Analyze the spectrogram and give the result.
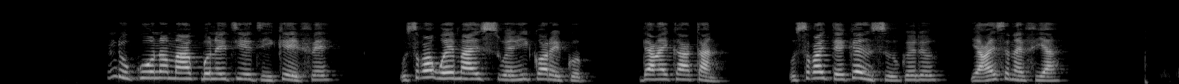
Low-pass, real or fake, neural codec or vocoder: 7.2 kHz; real; none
